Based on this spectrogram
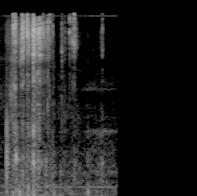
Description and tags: Snippet of handcuff sound for song element.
